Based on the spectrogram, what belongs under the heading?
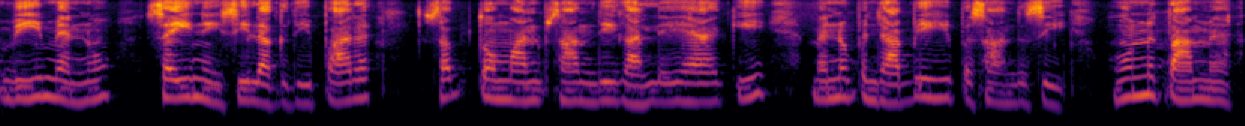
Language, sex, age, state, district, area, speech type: Punjabi, female, 30-45, Punjab, Amritsar, urban, spontaneous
